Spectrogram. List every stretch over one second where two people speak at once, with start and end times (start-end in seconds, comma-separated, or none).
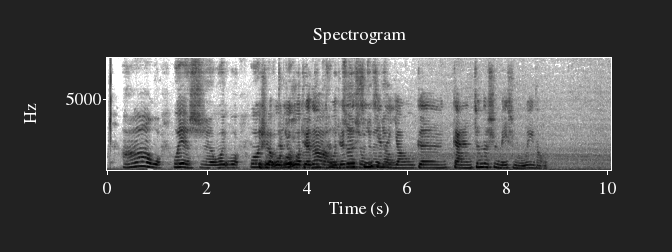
3.0-5.8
